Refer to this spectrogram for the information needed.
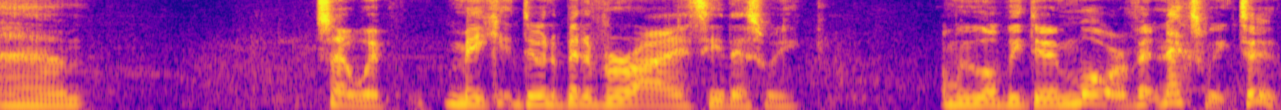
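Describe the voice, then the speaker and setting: A man with a British accent, high pitch and ordinary pitch variation, at a moderate pace with long, frequent pauses. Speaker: video game streamer. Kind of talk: live gaming stream commentary. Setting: live stream. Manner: casual, thinking aloud.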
